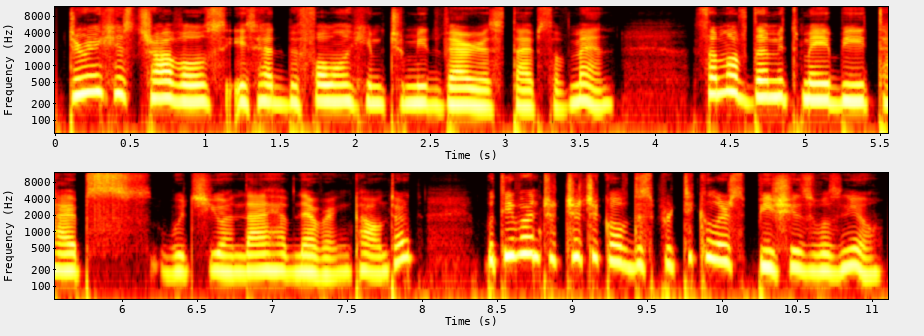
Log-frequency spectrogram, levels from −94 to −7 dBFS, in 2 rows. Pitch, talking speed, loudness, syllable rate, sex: 225 Hz, 190 wpm, -18 LUFS, 5.5 syllables/s, female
